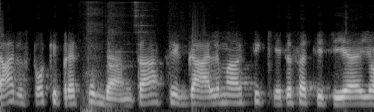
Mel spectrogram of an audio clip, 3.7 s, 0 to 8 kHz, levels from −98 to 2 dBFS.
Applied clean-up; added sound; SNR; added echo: neural separator model SepFormer DNS4.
